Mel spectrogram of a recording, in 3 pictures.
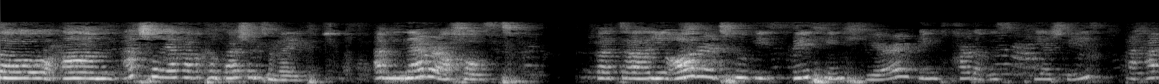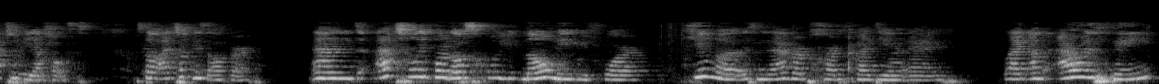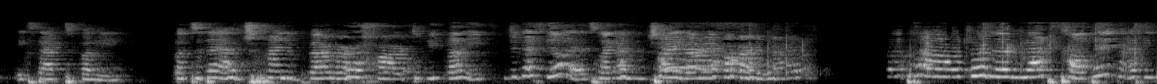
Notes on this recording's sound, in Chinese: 原声现场｜中非文化沙龙。上海中非关系研究网络（ China-Africa Shanghai International Network ， CASIN ）在上海举办了第二场中非文化沙龙。本期播客受权分享演讲部分的现场录音。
